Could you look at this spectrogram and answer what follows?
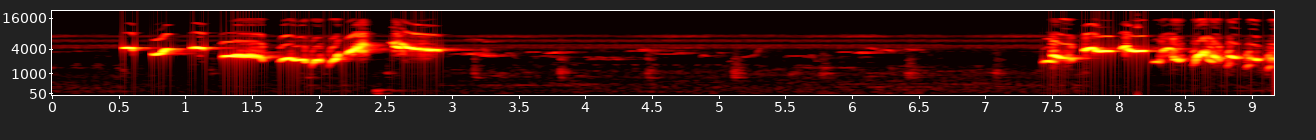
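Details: White-rumped shama song in two bursts, each a mix of falling whistles and quick scratchy chatter, separated by a silent pause of several seconds.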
